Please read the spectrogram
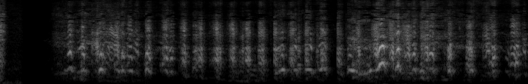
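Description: A person laughing hard in a long, rapid run of short laughs, beginning about half a second in.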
